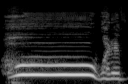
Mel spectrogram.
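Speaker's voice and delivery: high, loud delighted ooh; excited squeal. Real, not acted. She squeals at the clip, thrilled and loud. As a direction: squeal with glee at the gossip.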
